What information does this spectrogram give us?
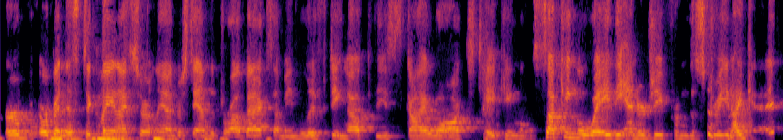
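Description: A middle-aged woman from Finland, an architect answering interview questions in a thoughtful, measured way. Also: lowish voice, steady tone. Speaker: architect and dean, interview guest. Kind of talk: relaxed reflective interview answers. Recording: roomy, echoey sound.

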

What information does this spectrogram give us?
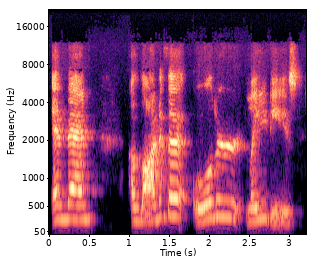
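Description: A woman speaks as a podcast guest, her fairly high voice carrying a steady gravelly fry. She explains things patiently, one step at a time, in a relaxed conversational way. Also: measured pace, highs cut off. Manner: explains in steps, patient and clear. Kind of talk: casual interview talk.

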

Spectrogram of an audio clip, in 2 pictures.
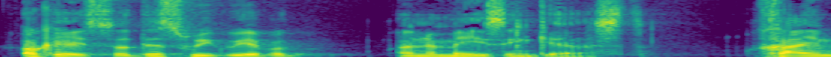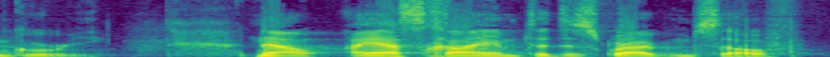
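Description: Male podcast host, deep-ish voice, eager and chatty. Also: expressive, a little fast, creaky, a bit bright, breathy edge. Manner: enthusiastic, repeats words and restarts often. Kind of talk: casual interview chat.

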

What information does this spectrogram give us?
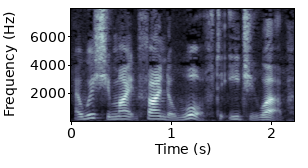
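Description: A woman voicing a cross, selfish young gentleman in a fairy tale, curt and grumbling. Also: medium pitch, moderate pace, lightly acted. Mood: angry. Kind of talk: fairy tale storybook character.

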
